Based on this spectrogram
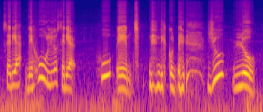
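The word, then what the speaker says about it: julho: Y luego sería de julio, sería, disculpe, julo. Es aquella pronunciación con LH, que es una L, pero vamos a ver,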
